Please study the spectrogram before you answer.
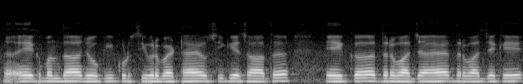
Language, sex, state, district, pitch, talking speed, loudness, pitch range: Hindi, male, Chandigarh, Chandigarh, 140 Hz, 170 wpm, -13 LUFS, 140-145 Hz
